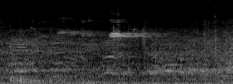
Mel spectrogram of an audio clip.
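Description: A referee's whistle blows once, short and shrill.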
